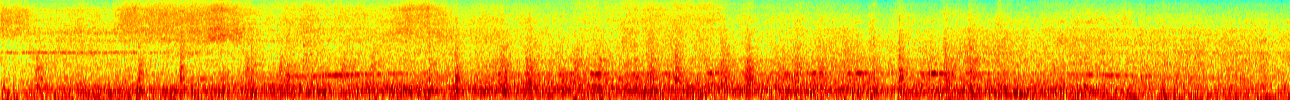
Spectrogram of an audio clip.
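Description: Keihan Keishin Line electric train pulling away from the platform: a steady rumble with wheels clacking over rail joints and points. A thin electric motor whine rises a little about two seconds in, holds steady, and fades near the end as the train draws away.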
